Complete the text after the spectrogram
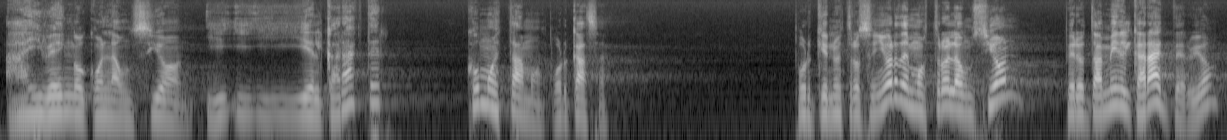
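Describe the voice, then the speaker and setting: A man preaching a sermon as pastor, swinging between loud, rising questions and quick asides. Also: on the high side, big pitch swings. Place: church hall. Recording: long reverb of a church hall.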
